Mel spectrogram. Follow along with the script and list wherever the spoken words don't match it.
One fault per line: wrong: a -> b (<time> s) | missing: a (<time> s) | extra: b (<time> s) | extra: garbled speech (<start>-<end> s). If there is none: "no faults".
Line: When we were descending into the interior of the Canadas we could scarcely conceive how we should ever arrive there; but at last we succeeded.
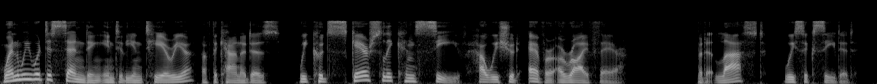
no faults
